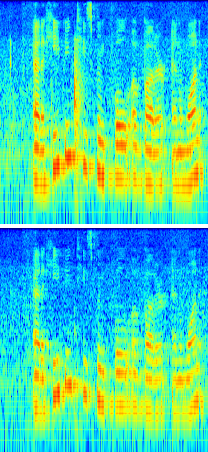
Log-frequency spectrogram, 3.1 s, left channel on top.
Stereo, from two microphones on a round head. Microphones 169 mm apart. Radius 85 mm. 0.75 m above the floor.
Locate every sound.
0.5 s a woman speaking: 40° left (ahead or behind), 1.8 m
